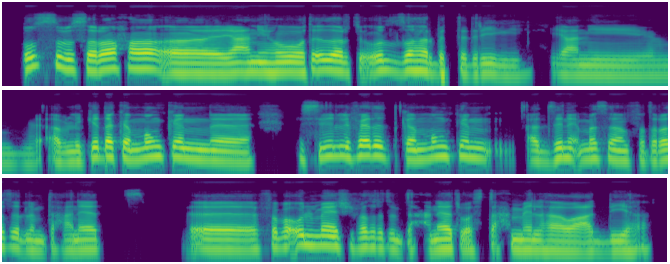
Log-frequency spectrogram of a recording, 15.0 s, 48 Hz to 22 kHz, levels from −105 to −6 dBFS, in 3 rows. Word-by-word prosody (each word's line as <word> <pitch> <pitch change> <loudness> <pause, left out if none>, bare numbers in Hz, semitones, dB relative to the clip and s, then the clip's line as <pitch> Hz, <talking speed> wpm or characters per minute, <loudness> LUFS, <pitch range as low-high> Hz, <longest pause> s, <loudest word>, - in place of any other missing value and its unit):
بُص 205 +4 0
بصراحة 170 +1 +4 0.2
آآ 130 -1 +4
يعني 135 +1 +2
هو 140 0 +3
تقدر 155 -1 +3
تقول 150 +3 -2
ظَهَر 150 -1 +1
بالتدريجي. 120 -3 -6 0.2
يعني 110 -2 -6 0.5
قبل 125 +1 -3
كده 170 +5 +3
كان 160 -4 +1
ممكن 160 -3 +1 0.7
السِنين 170 +6 -4
اللي 175 -2 0
فاتت 185 -2 +3
كان 145 -1 0
ممكن 170 0 -2 0.3
أتزنق 150 +5 -2
مثلًا 145 -2 -2
فترات 130 +3 -3
الامتحانات، 120 -1 -4 0.7
آآ 125 -1 +1
فباقول 150 +6 0
ماشي 155 -4 +1
فترة 140 -1 -3
امتحانات 120 +2 -2
واستحملها 115 0 -3
وأعدّيها، 110 +3 -3
135 Hz, 120 wpm, -24 LUFS, 120-155 Hz, 0.7 s, بصراحة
